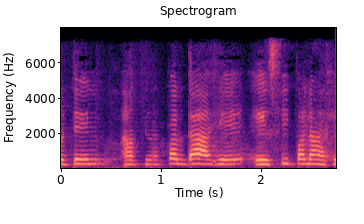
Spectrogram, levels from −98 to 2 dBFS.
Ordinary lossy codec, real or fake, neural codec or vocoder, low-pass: AAC, 48 kbps; fake; codec, 16 kHz in and 24 kHz out, 0.6 kbps, FireRedTTS-2 codec; 7.2 kHz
